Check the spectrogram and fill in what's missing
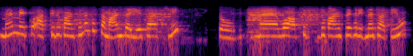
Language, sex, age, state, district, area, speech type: Urdu, female, 18-30, Uttar Pradesh, Gautam Buddha Nagar, rural, conversation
